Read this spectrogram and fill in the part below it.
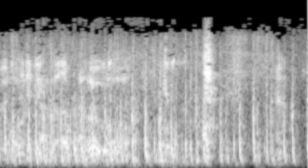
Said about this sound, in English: Horse make plenty noise. Maybe someone find us.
